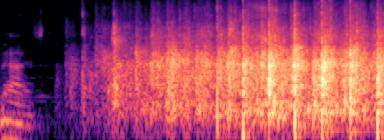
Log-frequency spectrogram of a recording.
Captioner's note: applause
